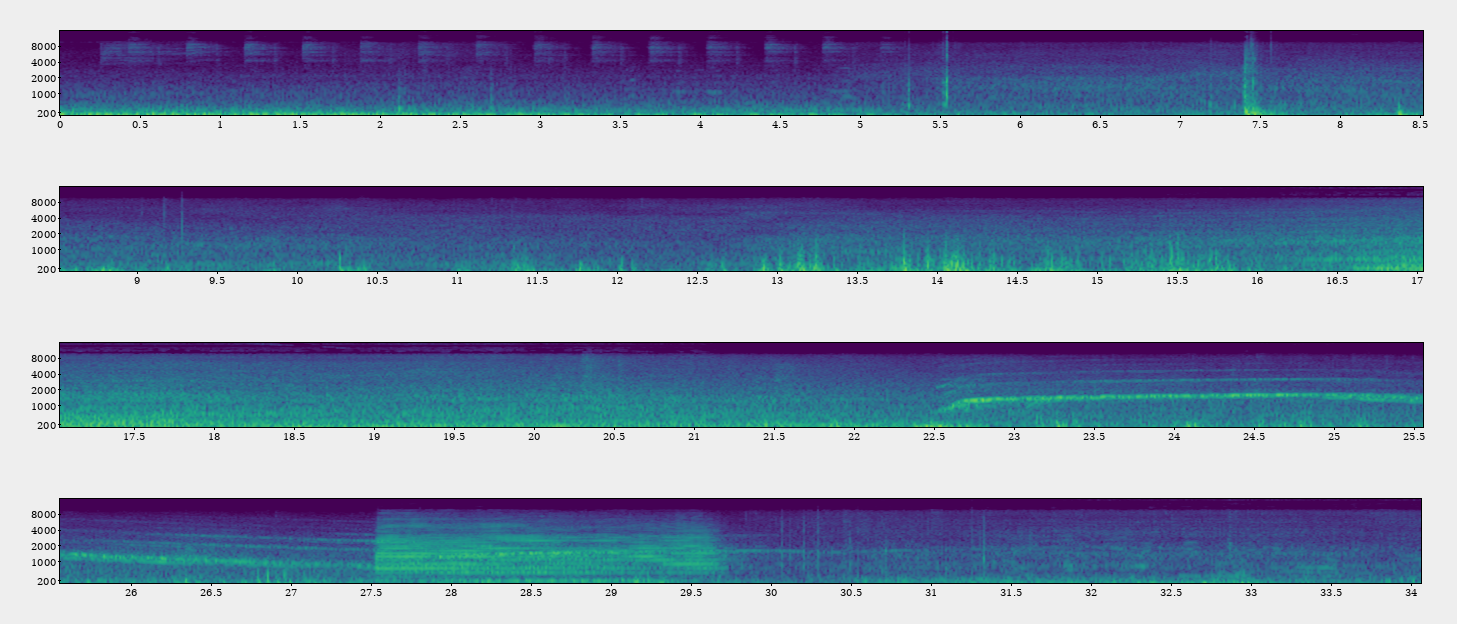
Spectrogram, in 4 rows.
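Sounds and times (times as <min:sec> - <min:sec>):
diesel engine running: 0:00.0 - 0:22.5, 0:29.8 - 0:34.0
siren wailing: 0:22.4 - 0:31.2
horn blast: 0:27.5 - 0:30.0.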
